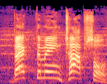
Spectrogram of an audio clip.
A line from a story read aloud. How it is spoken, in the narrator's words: shouted the captain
